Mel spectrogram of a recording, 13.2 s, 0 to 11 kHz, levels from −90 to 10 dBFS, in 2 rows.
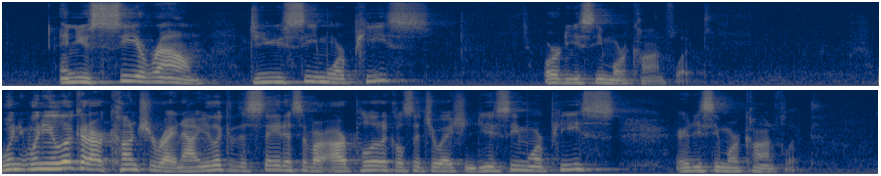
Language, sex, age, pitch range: English, male, 30-49, 140-195 Hz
